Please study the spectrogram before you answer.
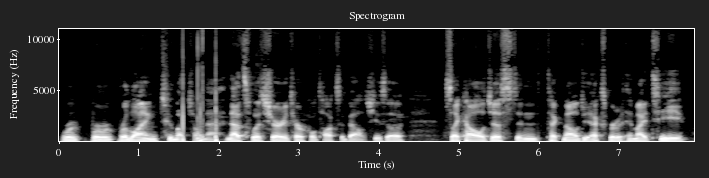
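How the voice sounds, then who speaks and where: A man's voice: low voice, moderate pace, warm tone, rough recording. A man explaining things conversationally as an interview guest, hesitantly, often repeating words and saying "you know". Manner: hesitant, with frequent 'you know' and repeated words.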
